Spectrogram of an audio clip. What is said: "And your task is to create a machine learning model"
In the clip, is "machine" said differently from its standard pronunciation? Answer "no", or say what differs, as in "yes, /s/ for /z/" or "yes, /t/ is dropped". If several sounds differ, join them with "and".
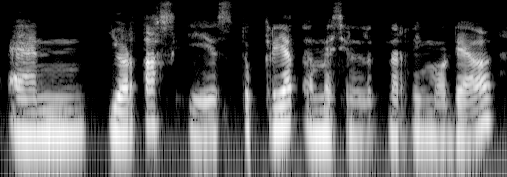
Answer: yes, /s/ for /ʃ/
